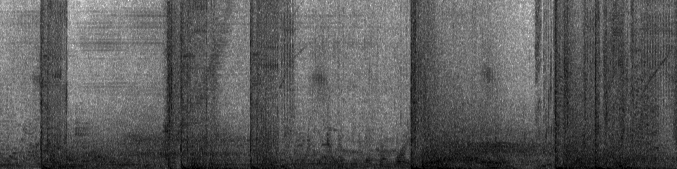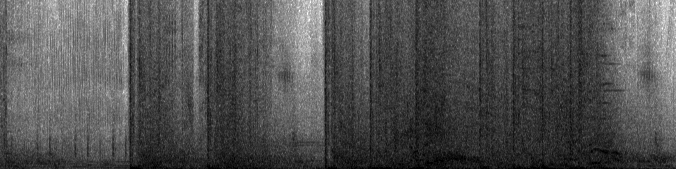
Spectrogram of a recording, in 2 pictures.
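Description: Video game mission firefight with repeated bursts of gunfire and booming shots, loud and close, arriving in clusters every few seconds over a steady background of battle noise.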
